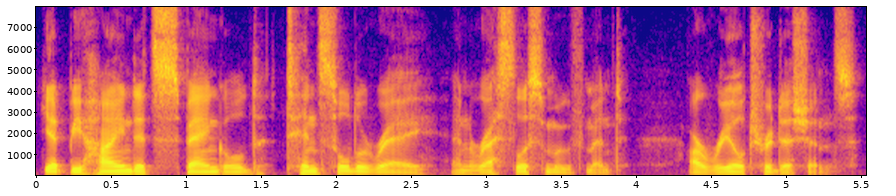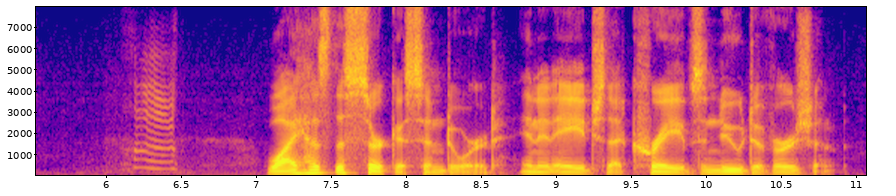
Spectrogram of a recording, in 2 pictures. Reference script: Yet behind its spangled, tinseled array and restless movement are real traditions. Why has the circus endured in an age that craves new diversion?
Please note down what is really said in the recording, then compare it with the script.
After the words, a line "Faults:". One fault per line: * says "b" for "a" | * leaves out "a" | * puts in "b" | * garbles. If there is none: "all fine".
Yet behind its spangled, tinseled array and restless movement are real traditions. Why has the circus endured in an age that craves new diversion?
Faults:
all fine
